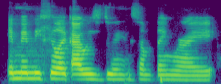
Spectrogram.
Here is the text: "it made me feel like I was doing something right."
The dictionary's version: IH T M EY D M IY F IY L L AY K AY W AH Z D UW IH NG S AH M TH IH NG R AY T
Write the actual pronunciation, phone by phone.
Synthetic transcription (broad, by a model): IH T M EY D M IY F IY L L AY K AY W AH Z D UW IH NG S AH M TH IH NG R AY T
